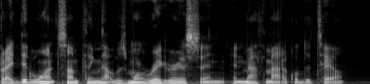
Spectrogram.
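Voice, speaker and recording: This is a man speaking. He has a Puerto Rican accent. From Puerto Rico. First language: Spanish. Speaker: PhD student, computational neuroscientist. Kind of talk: interview.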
